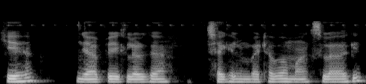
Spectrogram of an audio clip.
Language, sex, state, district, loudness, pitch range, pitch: Hindi, male, Chhattisgarh, Raigarh, -21 LUFS, 120-130 Hz, 125 Hz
